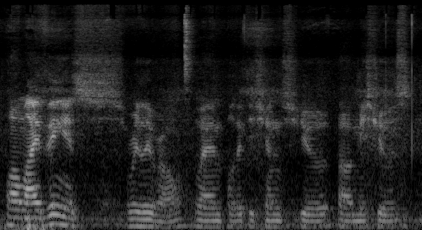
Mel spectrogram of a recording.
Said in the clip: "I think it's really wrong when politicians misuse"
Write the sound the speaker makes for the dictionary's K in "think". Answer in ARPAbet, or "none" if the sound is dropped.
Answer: none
